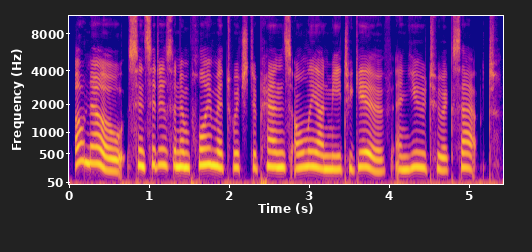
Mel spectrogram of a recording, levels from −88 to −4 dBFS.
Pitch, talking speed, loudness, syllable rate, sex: 255 Hz, 200 wpm, -15 LUFS, 4.6 syllables/s, female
